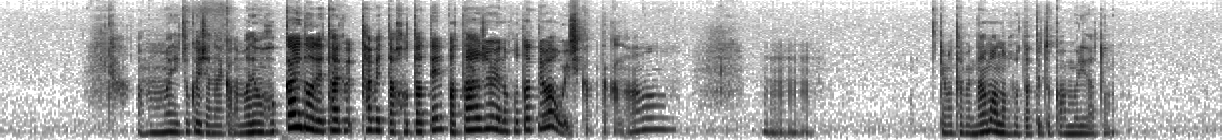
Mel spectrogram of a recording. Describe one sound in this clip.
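A young woman talks close to a microphone, with animation, in short bursts.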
